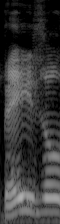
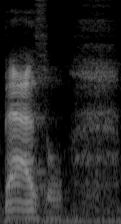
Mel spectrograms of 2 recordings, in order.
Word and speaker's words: Basil: church known as Saint Basil the Great. Some would pronounce it Basil, but basil, like the basil leaf.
